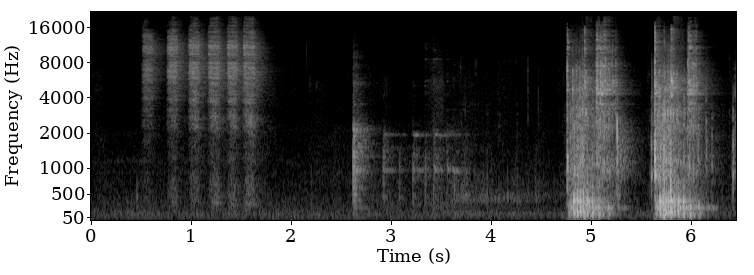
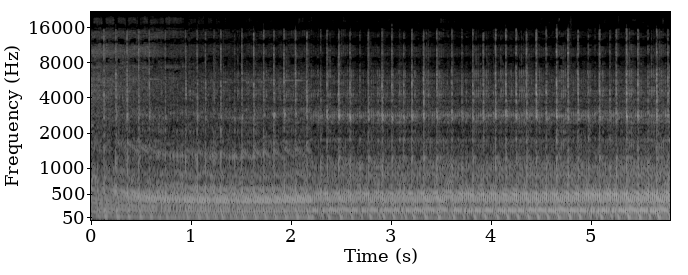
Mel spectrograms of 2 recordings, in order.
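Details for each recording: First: Husqvarna 455 Rancher chainsaw, unrun about 3 years, starting fluid sprayed in. Each pull gives harsh bursts that fire only briefly and never catch, a hard start from a fuel delivery fault; it later ran on choke. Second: Husqvarna 455 Rancher chainsaw, unused about 3 years, after carburetor removal, cleaning and reinstall; high, even two-stroke buzz holding steady revs while cutting limbs, no bogging or surging; running healthy.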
